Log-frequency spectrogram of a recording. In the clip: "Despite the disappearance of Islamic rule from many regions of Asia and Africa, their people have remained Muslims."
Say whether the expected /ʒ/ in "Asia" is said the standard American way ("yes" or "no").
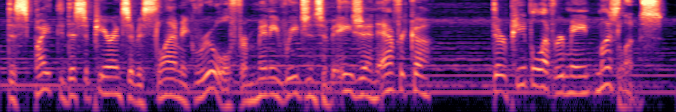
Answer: yes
